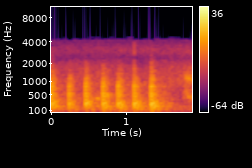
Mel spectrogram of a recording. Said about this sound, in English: Shall we knock? Pray do.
